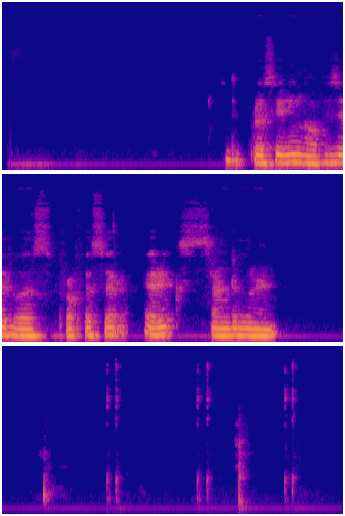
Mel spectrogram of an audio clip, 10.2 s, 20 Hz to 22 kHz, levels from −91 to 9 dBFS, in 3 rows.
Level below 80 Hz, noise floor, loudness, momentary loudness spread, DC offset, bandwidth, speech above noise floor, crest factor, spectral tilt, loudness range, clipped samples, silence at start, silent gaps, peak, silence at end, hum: -60 dBFS; -72 dBFS; -23 LUFS; 24 LU; under 0.1%; 14.5 kHz; 50 dB; 18 dB; -8.5 dB/octave; 5 LU; under 0.1%; 2.25 s; none; -8 dBFS; 1 s; none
